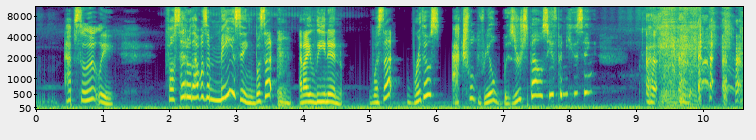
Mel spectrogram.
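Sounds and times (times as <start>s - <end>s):
speech: 0.5s - 1.3s, 2.0s - 8.5s, 9.2s - 10.6s
person coughing harshly: 3.6s - 3.8s, 9.2s - 10.6s.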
